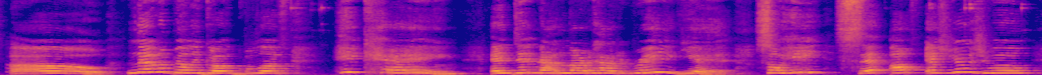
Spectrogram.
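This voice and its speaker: A woman's voice: very high-pitched, animated, drawn-out words, vocal fry. A woman hosting a children's storytime, reading aloud and explaining things simply with questions for young listeners. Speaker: children's librarian storytime host. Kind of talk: children's storytime read-aloud and sing-along. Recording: echoey room.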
